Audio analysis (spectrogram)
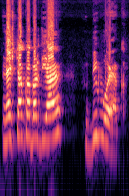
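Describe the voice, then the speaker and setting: Slow, drilling woman teacher. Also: a little high. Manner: slow, drilling, repeats words and asks questions. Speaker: English teacher. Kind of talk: spelling lesson for exam students.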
